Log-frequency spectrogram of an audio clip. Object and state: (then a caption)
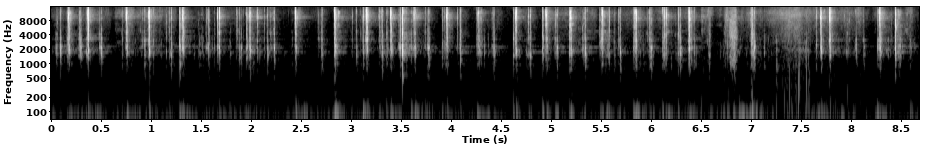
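Plastic mechanical-key calculator. Fingertips press the round black mechanical keys of a teal plastic calculator in a quick, steady stream of sharp, bright clicks. Each click stops almost instantly, with a crisp snap centered around 1.7 kHz over a soft low thump, and the pace continues evenly for about nine seconds.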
